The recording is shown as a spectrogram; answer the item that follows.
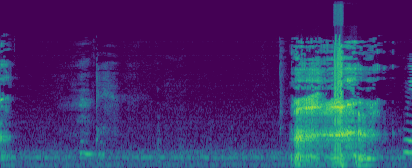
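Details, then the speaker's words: Voluntary belch in a burping contest, loudness round: a loud, long, rumbling belch after a quiet stretch with faint room noise; burping. "We're We're going to have a burping contest. Okay. We'll do three rounds. This will be um for loudness."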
